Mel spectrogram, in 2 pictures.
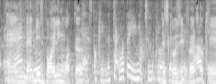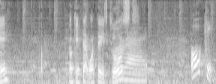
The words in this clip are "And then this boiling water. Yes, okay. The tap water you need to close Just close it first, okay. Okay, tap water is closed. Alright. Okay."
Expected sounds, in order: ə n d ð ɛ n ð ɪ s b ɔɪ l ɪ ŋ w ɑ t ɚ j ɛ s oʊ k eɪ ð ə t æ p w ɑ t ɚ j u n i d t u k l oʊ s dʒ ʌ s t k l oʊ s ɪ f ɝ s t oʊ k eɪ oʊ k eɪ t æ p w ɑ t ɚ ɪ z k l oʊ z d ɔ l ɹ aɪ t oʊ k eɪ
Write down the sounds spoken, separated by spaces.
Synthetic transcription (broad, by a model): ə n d ɛ n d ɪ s b ɔɪ l ɪ ŋ w ɑ t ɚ j ɛ s oʊ k eɪ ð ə t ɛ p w ɑ t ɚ j u n i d t u k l oʊ dʒ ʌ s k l oʊ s ɪ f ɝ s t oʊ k eɪ oʊ k eɪ t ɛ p w ɑ t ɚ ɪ s k l oʊ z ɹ aɪ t oʊ k eɪ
